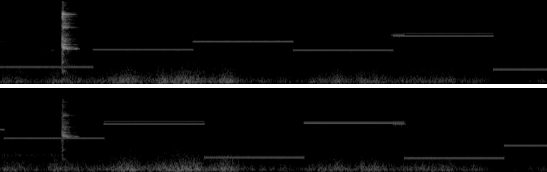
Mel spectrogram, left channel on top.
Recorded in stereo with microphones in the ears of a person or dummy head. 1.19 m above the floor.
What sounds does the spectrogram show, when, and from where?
0.6 s a clink: 30° left (ahead or behind)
